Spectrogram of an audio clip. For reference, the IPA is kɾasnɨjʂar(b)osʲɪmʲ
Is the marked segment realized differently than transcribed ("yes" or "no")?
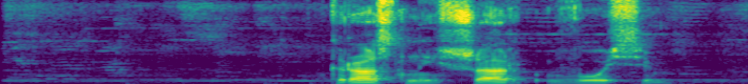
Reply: yes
